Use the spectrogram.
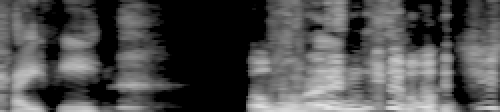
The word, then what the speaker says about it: hyphy: No, hyphy. What hyphy? Is that? Yeah. Okay, well, it's old, but, you know, wait, it's good. Hyphy. How do you spell it? It's not hype, okay? It's H-Y-P-H.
